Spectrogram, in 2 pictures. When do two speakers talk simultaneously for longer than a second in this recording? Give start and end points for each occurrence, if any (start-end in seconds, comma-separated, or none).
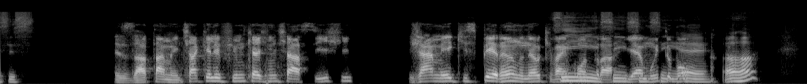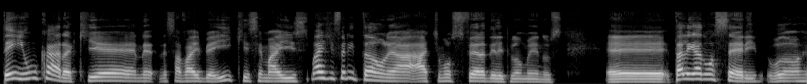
5.5-6.9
